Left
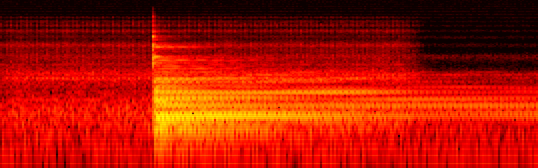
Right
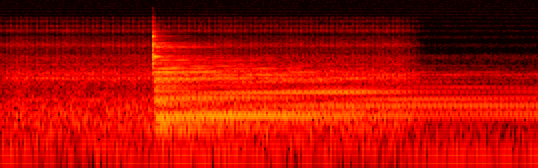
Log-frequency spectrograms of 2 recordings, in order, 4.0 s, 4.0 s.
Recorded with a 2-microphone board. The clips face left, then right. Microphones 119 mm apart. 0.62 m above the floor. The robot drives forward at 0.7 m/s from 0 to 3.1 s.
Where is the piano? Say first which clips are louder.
Left 11 dB; 50° left (ahead or behind); by 4.0 s 20° left (ahead or behind).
